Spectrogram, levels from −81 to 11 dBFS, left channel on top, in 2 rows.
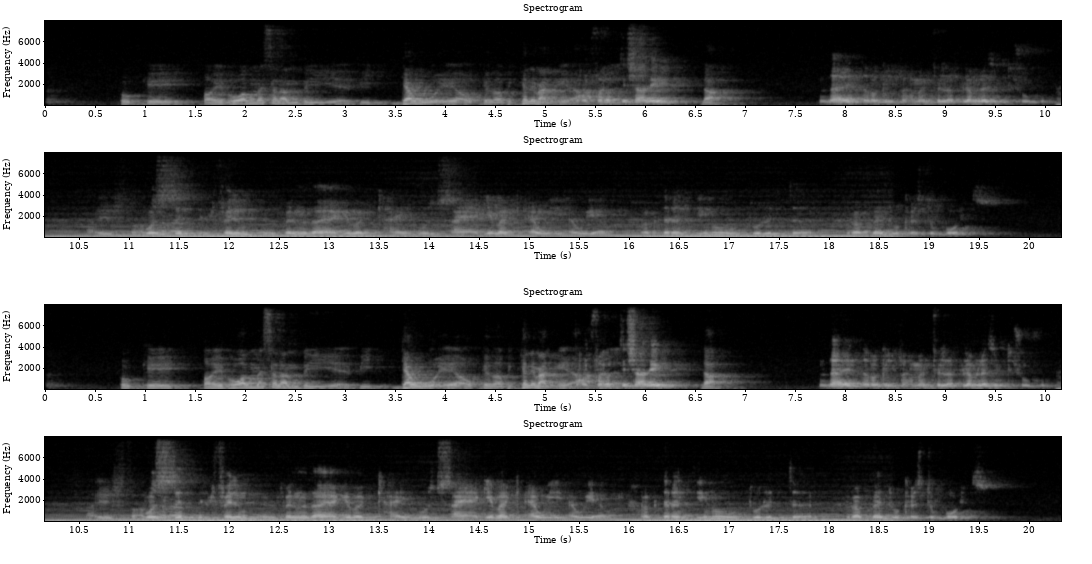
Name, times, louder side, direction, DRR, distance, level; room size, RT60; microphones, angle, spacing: voice 1, 0.8-5.7 6.6-6.8 10.6-11.5, right 1 dB, 85° right, 3 dB, 2.4 m, -24 dB
voice 2, 5.3-6.2 7.7-9.9 11.1-17.8 18.1-19.6, right 1 dB, 55° right, 5 dB, 4.4 m, -22 dB
sound 1, 10.1-18.6, equal, 10° left, 2.8 m, -25 dB
29.5 x 19.5 x 9.8 m, 0.95 s
head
